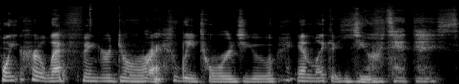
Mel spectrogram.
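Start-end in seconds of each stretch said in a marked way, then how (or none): 3.3-4.6 breathless, heaving, gasping delivery. Voicing a character dry heaving who points at another: heaving while speaking. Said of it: "in her heaving".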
